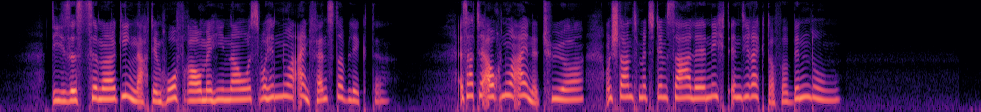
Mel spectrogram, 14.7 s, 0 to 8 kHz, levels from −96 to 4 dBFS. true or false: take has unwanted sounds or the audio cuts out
false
